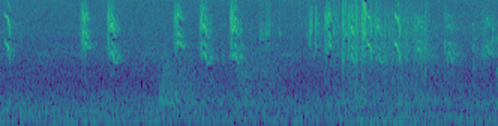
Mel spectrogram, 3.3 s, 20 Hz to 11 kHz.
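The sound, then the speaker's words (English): A bird's flight call series in a cell: many short, high chirps in quick, irregular succession, faint over a low background rumble. “Flight call series by 5-9.”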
